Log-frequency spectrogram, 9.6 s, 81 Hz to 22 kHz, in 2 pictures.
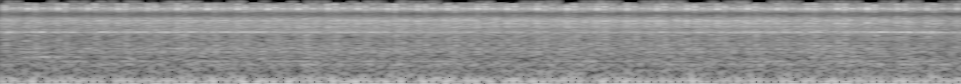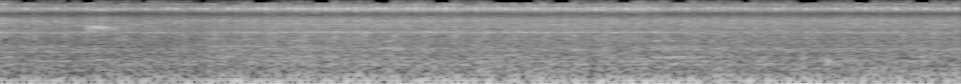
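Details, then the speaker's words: Nissan Terrano diesel, code P0203, after injector service and replacement of one faulty coil. Previously knocked and misfired. Now a steady idle with only light normal clatter and no heavy knock; injectors firing evenly. "य तो engine तो अपना एकदम से silent है यहां पे आप देख सकते हो पहले काफी टक टक टक करके आवाज करता था"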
